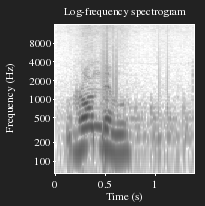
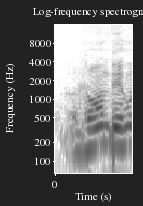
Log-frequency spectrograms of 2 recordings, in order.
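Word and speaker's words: rendezvous: ठीक है तो देखो यहां प आ रहा है एन के पहले वल ओ का साउंड आएगा ये जड है लास्ट लेटर है लास्ट लेटर है क्या हो जाएगा साइलेंट हो जाएगा सो it will be pronounce रदेव क्या प्रोनाउंस करेंगे इसको रन देव बोल के बताओ रन देह नहीं रोना नहीं किसी है फ्रेंच इज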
